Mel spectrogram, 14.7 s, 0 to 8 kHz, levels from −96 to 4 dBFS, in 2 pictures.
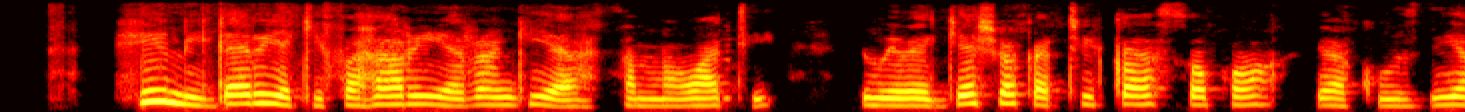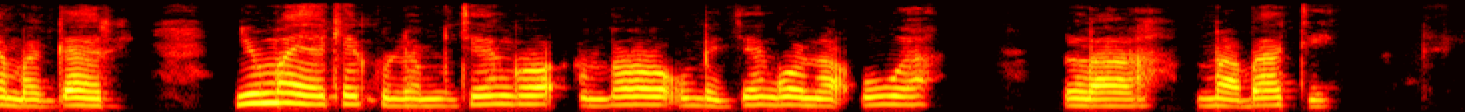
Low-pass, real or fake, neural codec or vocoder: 7.2 kHz; fake; codec, 16 kHz, 4 kbps, FreqCodec, larger model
